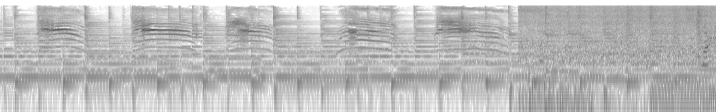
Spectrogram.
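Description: A small kitten meowing over and over, about six high, arching meows roughly a second apart, that stop near the end.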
